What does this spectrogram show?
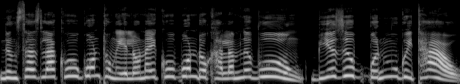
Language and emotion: Bodo, disgusted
